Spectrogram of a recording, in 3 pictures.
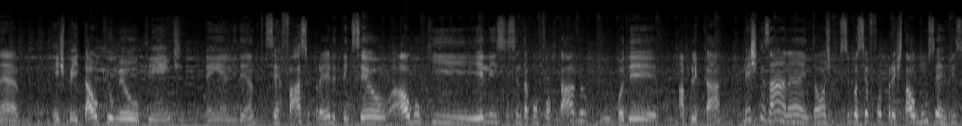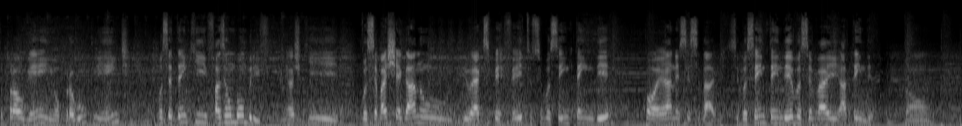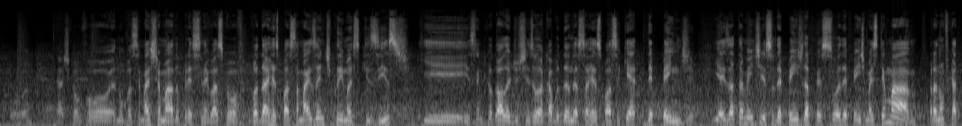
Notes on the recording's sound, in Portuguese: gravada diretamente do 30° Congresso Expo Fenabrave, no estande da Auto Arremate® e Linx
